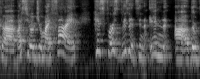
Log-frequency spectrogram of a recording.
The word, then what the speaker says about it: Faye: It is Diomaye Faye, and I was saying Faye earlier, so apologies.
